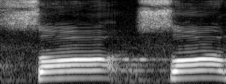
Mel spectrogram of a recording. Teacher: So kita menyebutkan sho, sho tapi tengah dan di pangkal lidah kita kita naikkan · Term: huruf shad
